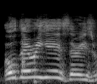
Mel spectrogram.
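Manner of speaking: high, loud delighted cry; excited greeting. Real, not acted. Host spotting Peter join the game, delighted and loud. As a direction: glad to spot Peter at last. Player appears on stream.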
